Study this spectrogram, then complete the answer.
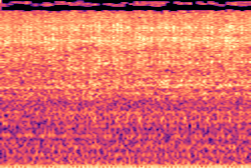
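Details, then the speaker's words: Cummins diesel at cold idle on a cold day, a little smoke after cold start: steady, even low rumble with no knocks or misses, sounding clean and burning right; normal cold idle. "I mean it's freaking not a mission to diesel right it's gonna do that a little bit well I mean it sounds clean sounds like it's burning right"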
